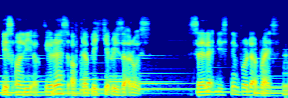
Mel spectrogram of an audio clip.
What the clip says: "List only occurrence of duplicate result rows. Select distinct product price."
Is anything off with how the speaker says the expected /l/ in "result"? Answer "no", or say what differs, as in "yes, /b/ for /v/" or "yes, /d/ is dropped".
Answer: yes, /l/ is dropped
